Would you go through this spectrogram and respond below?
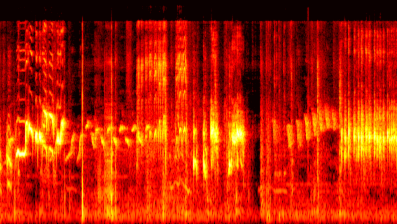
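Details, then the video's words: Jenggot Dewa white-rumped shama pouring out looping whistled phrases, then harsh rattling notes and strong squeaky slurs, closing with a rapid buzzy trill. "pesona AURA MURAI BATU JENGGOT DEWA fighter abis Batuk Koral, Muntah beling murai bisu ngikut nYaut"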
